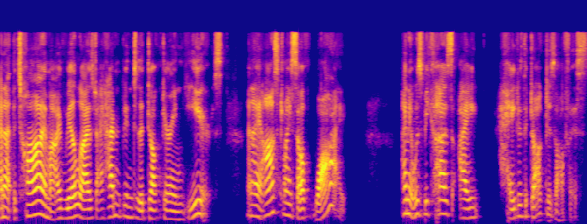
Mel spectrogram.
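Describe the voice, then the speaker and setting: A woman with an Australian accent, fairly low in pitch, lively in intonation, at a moderate pace over a quiet background. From Australia, Darwin. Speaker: motivational speaker. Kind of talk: personal testimony talk. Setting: virtual stage.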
